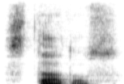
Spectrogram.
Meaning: status
- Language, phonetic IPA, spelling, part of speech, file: Russian, [ˈstatʊs], статус, noun, Ru-статус.ogg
